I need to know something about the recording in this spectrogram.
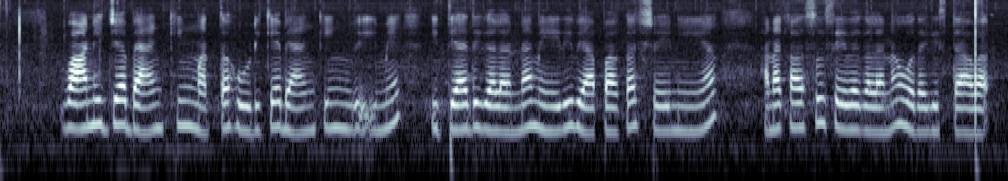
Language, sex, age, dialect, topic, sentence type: Kannada, female, 18-24, Dharwad Kannada, banking, statement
